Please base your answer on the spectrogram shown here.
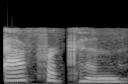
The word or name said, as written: African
